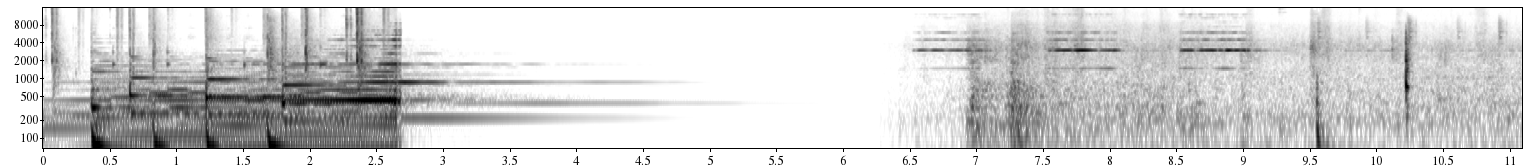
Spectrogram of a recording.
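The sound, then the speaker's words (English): A bright chord rings and fades into silence, then a train pulls into the station at Stevenage with a steady rumble, clanks and a thin high-pitched brake squeal; no one speaks. “If you take a train to Stevenage, one of the first things you'll see when you exit the station is a mural of famous sons of Stevenage.”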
